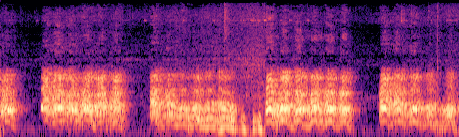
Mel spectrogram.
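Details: German Shepherd reacting to a robot vacuum: four long, harsh, drawn-out barking bursts of about a second each, separated by short pauses, with faint household background.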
